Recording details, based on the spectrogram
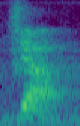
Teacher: चा, देखिए कहाँ से जो है श्वास स्पर्श कर रही है, चा का उच्चारण स्थान हो जाएगा तालु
